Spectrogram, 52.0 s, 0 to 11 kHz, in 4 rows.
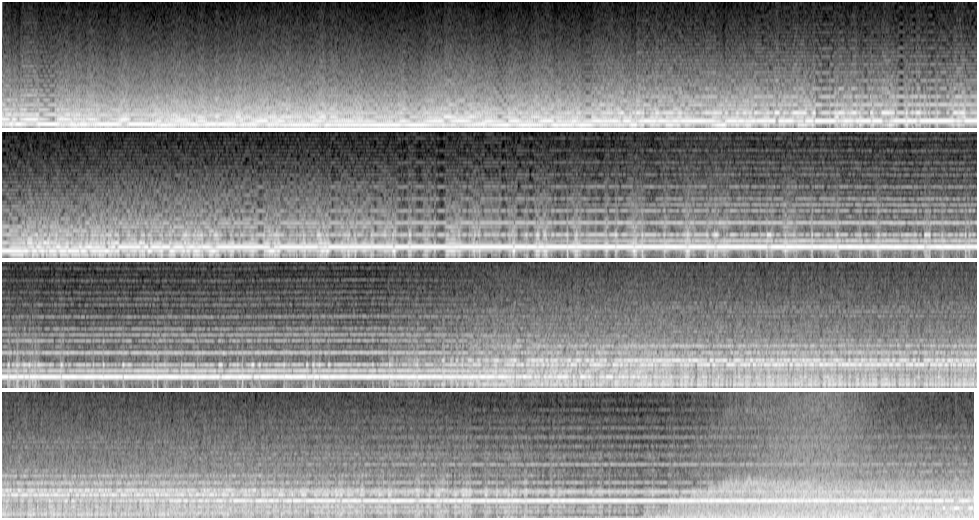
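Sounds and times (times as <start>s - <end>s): synthesizer drone: 43.1s - 51.9s.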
